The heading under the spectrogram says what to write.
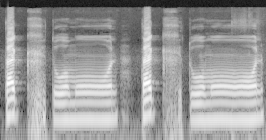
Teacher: tahan dulu suara kafnya karena dia sukun sebagaimana huruf ta, ak, baru nafasnya kita lihatkan.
